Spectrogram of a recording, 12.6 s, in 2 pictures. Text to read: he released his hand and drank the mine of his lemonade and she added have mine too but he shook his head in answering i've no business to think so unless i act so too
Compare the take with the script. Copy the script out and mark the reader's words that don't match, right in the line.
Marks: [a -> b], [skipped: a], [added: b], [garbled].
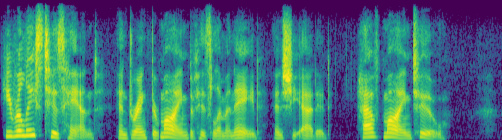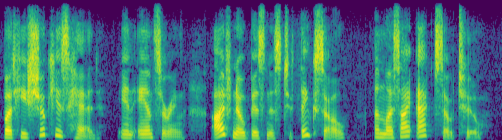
he released his hand and drank the mine of his lemonade and she added have mine too but he shook his head in answering i've no business to think so unless i act so too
